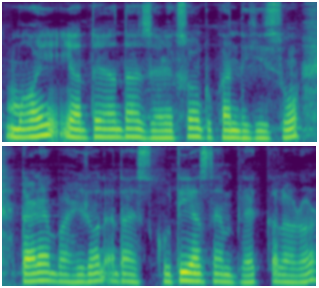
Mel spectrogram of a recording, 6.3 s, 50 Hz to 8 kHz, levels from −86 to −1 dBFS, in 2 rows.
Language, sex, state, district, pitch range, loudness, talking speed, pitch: Assamese, male, Assam, Sonitpur, 150-170 Hz, -17 LUFS, 125 wpm, 155 Hz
